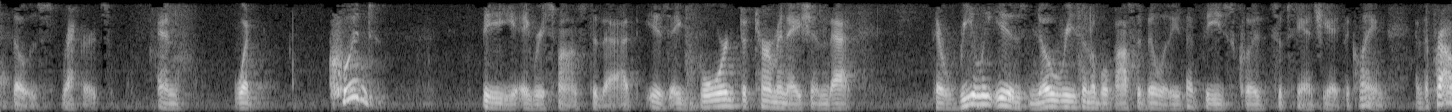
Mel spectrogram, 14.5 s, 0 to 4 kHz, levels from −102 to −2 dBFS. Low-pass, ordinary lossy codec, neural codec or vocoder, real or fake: 3.6 kHz; MP3, 32 kbps; none; real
